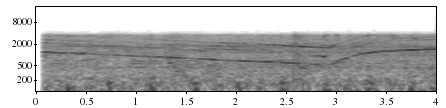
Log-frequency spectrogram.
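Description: A siren wailing: one long tone sliding slowly down in pitch, then turning and rising again about three seconds in, over a steady background noise.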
